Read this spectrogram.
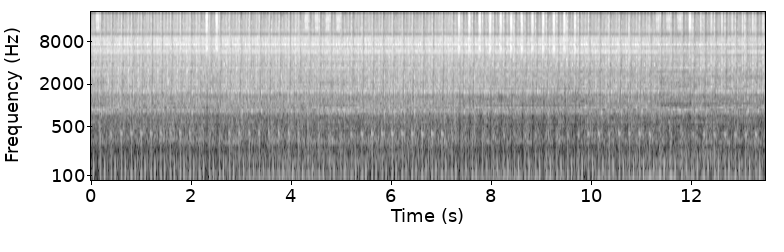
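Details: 2006 Cub Cadet LT1045 riding mower with a high idle, after moving the spring to a different hole; fast, uneven pulsing idle that never settles to a proper low tickover, so the idle is still wrong.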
